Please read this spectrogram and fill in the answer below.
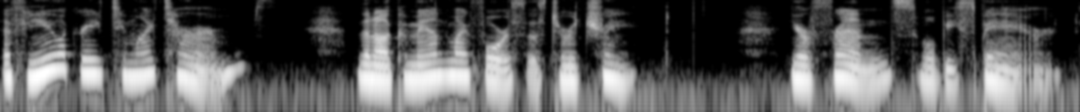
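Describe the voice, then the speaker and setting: A woman performs a possessive, manipulative female vampire for an ASMR roleplay. Her voice is mellow and fairly low, unhurried and close, with a dry sound. She teases with silky courtesy and often sinks into a whisper. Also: dry recording. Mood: coaxing, seductive. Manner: slow, teasing, mock-polite, often dropping to a whisper. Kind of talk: ASMR roleplay audio drama.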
